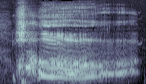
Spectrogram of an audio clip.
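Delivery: sharp high gasp; shocked gasp. Retold or imitated. Friend's shocked reaction, retold.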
